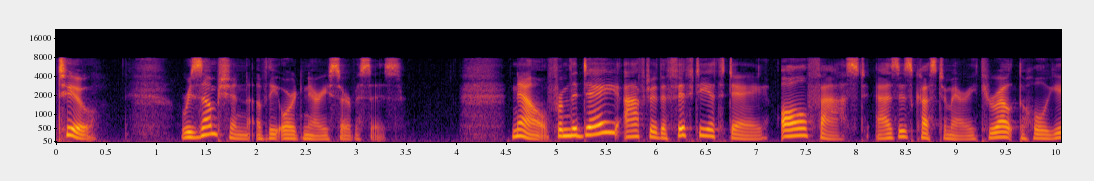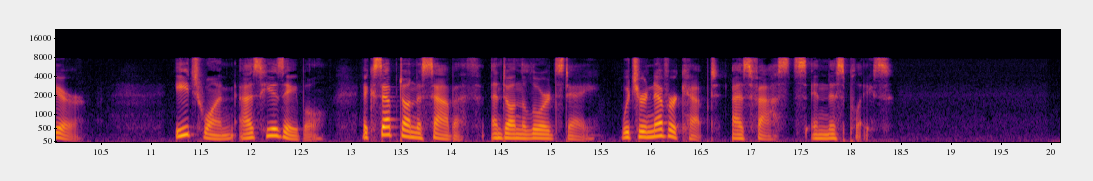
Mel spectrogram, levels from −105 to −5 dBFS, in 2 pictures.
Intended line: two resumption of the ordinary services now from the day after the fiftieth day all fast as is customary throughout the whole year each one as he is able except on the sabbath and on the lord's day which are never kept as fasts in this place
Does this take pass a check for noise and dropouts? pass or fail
pass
